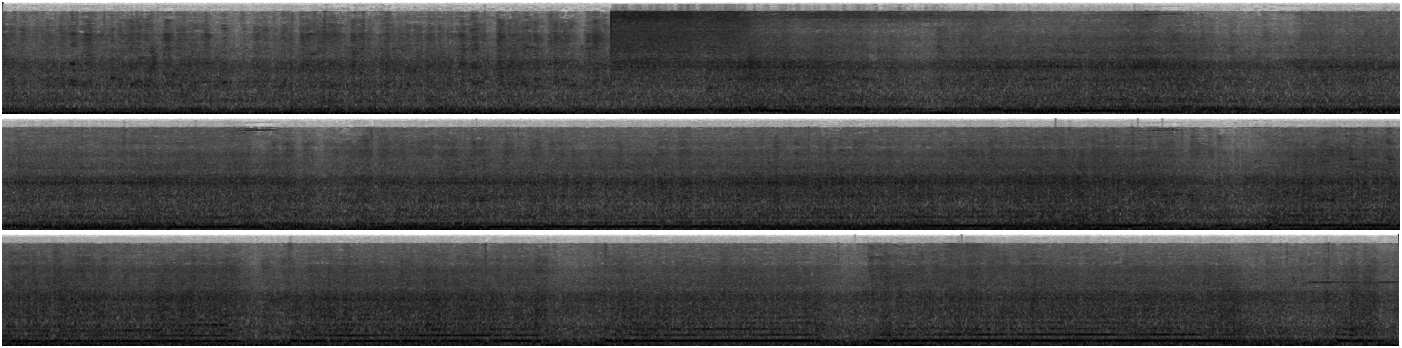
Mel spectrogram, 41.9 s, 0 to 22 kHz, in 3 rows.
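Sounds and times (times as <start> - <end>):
bus differential growling: 0.0 - 41.9.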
